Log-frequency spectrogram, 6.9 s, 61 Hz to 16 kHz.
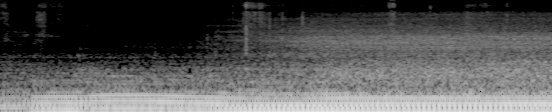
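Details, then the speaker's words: Ford Focus ST with CP-E stage 2 rear engine mount, fully warmed up at idle: deep drone swells when AC compressor engages, vibration into cabin rattling child seat; stiff mount. "i'm getting a high quality massage in my i'm sure you could probably hear that child seat rattling not sure if it's picking it up but it is pretty noticeable right now"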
